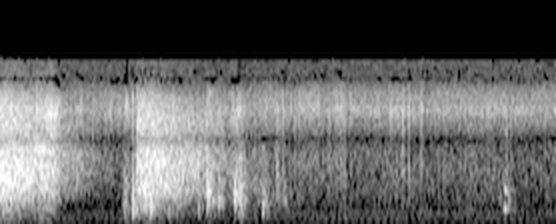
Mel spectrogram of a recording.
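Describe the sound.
A gunshot rings out in a radio drama scene: loud sharp bursts at the start, then a few smaller pops that fade away.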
